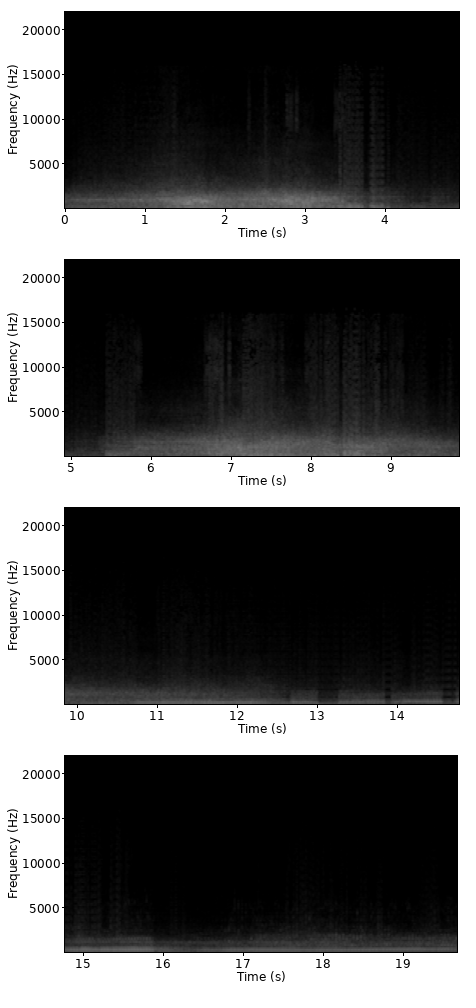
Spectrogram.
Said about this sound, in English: the cloud of homogenized anonymous noise that is the contemporary city soundscape, with its ubiquitous keynote, traffic.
